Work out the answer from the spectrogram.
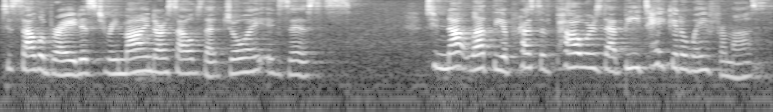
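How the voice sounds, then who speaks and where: A woman's voice: on the high side, normal speed, roomy sound, slight background noise. A woman minister giving an earnest sermon to her congregation in a church, saying she is losing her voice. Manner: warm, earnest preaching to a congregation. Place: church sanctuary.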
